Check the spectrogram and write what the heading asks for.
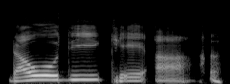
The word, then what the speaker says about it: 라오디게아: 자, 이 편지를 너희에게서 읽은 후에 라오디아 게 라오디게아 발음이 라오디아 라오디아 라오디게아 인의 교회에서도 읽게 하고 또 라오디아게아로부터 오는 편지를 너희도 읽어라.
